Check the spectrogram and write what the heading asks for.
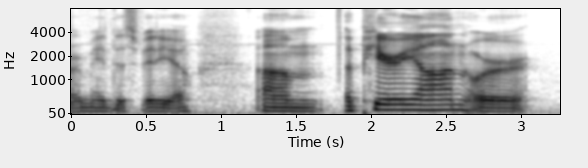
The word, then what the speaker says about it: apeiron: called it the i don't know how to pronounce it i should have looked that up before i made this video um a perion or a pyron or a peron it's a-p-e-i-r-o-n that was his name for infinity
